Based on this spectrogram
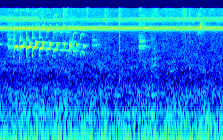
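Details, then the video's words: Chestnut-bellied seed finch (curió), a "fenômeno" singer, gives a quick run of high, clear whistled notes lasting under two seconds, then fading, over a steady high-pitched hiss. "Curió fenômeno na pegada"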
